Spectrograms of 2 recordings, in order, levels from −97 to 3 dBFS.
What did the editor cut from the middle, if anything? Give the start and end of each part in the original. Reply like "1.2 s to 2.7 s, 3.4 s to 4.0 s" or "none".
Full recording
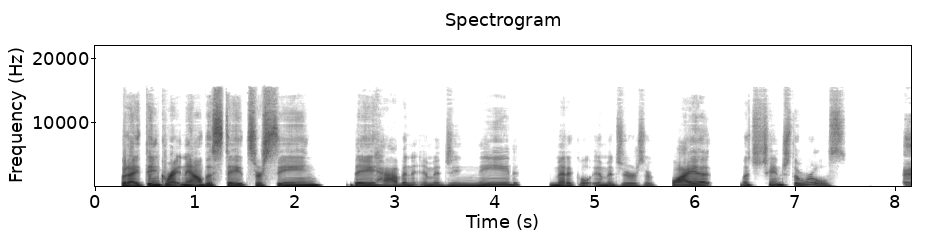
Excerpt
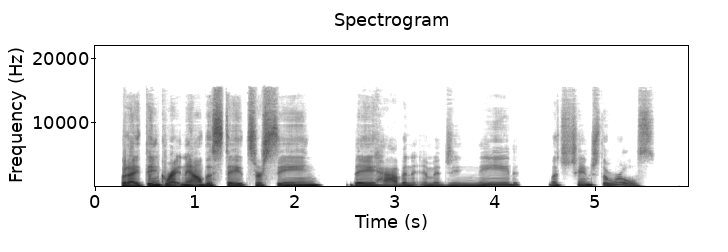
4.4 s to 6.3 s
